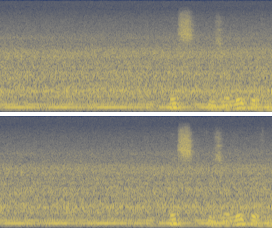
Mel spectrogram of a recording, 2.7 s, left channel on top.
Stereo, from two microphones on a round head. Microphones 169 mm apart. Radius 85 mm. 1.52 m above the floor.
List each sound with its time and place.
1.7 s a man speaking: 20° right (ahead or behind), 1.8 m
